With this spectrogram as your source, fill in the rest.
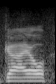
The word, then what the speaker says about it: Geil: stage now we have guile he's scary i love his zap she actually said it right thank you jenny they used exactly my first initial is t my last name is guile i am t guile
